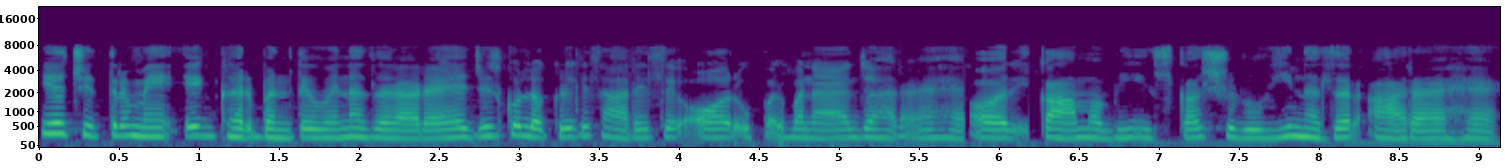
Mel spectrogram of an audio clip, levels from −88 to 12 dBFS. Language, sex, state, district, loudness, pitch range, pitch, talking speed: Hindi, female, Bihar, Saharsa, -29 LUFS, 200-225 Hz, 210 Hz, 210 wpm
